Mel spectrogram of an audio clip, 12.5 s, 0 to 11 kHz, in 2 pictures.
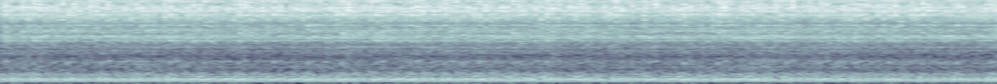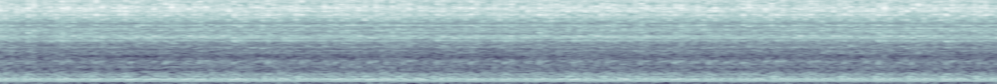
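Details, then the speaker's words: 1952 Chevrolet Styleline 261 inline-six, first start after full rebuild with mostly new internals, rebuilt carburetor, oil pressure slow to rise; steady even low idle with soft regular beat; runs fine. "Acho que já vai pegar lenta, que esse carburador aí eu mandei fazer ele, né? E vamos ver se vai dar pressão de óleo."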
